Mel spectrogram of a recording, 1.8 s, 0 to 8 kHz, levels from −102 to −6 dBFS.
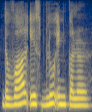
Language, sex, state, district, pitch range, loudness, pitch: English, female, Arunachal Pradesh, Longding, 190-225 Hz, -12 LUFS, 210 Hz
